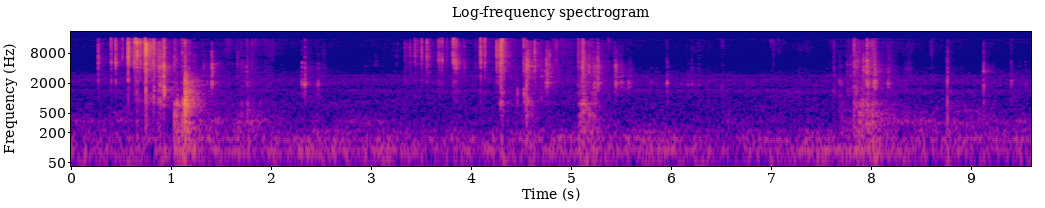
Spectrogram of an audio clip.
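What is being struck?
Bar of soap with a painted coating.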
